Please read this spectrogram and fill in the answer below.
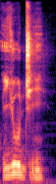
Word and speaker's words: juĝi: Attention à la prononciation de C et J, respectivement TS, comme dans TSERBO, cerveau, et Y, comme dans YUJI, jugé.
